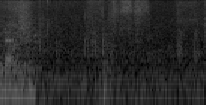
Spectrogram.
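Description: Two spoken words, then faint rustling of paper with a few soft clicks: the pages of a book being handled and turned.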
